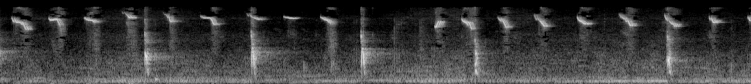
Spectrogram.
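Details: Squirrel sounds meant to lure squirrels for hunting: steady series of high, downward-sliding squeaks about twice a second, interspersed with sharp broadband clicks over a low hum.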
